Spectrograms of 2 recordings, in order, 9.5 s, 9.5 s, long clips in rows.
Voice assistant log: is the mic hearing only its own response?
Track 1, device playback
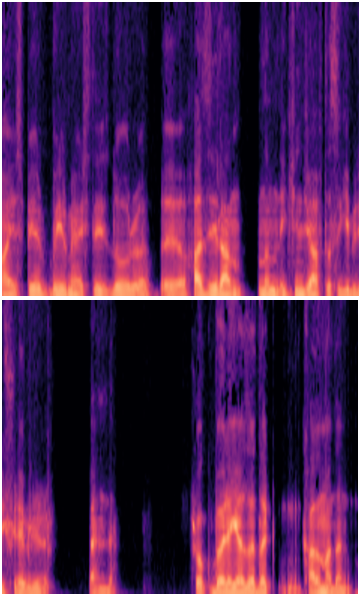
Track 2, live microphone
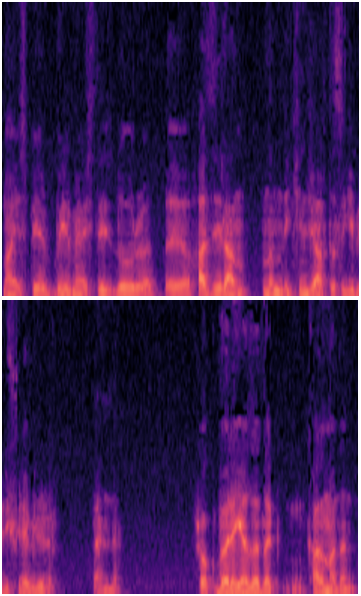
Yes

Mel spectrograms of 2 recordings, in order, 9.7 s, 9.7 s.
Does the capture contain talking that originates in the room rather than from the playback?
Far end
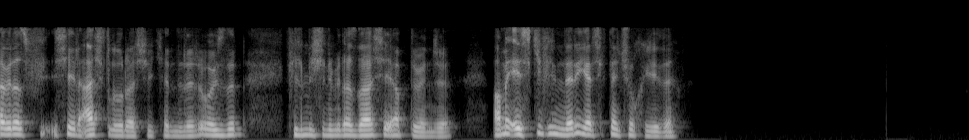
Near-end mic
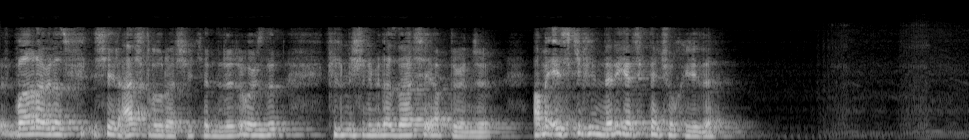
No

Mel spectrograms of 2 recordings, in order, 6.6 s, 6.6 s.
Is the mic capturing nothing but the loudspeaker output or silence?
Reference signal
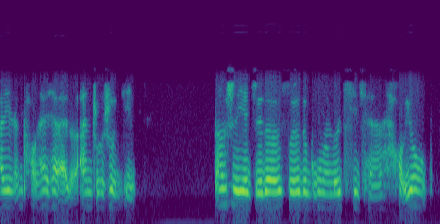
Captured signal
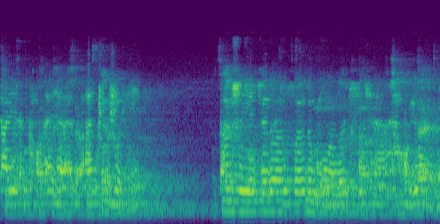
No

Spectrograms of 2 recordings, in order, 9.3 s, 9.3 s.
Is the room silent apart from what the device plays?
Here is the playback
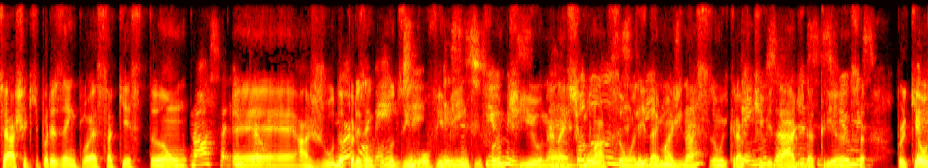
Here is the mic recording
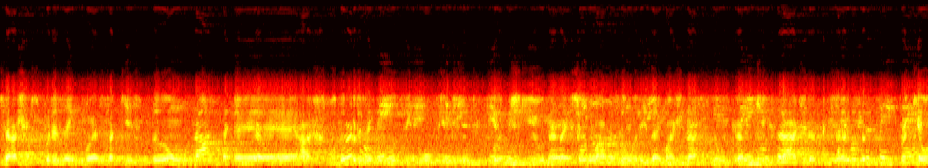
No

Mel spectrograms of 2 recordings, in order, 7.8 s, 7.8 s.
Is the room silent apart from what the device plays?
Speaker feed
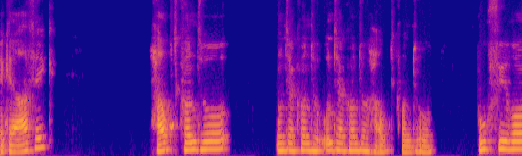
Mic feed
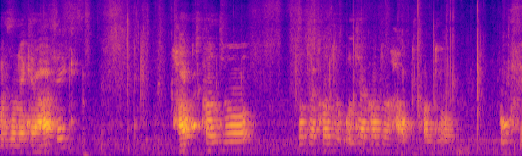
Yes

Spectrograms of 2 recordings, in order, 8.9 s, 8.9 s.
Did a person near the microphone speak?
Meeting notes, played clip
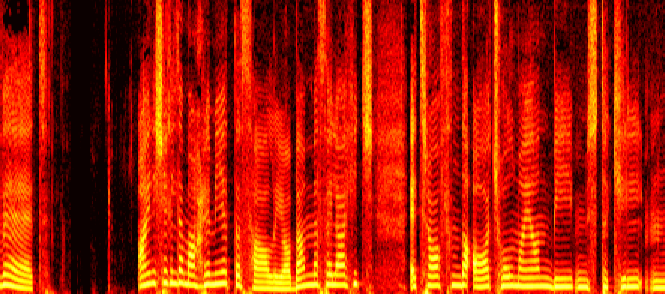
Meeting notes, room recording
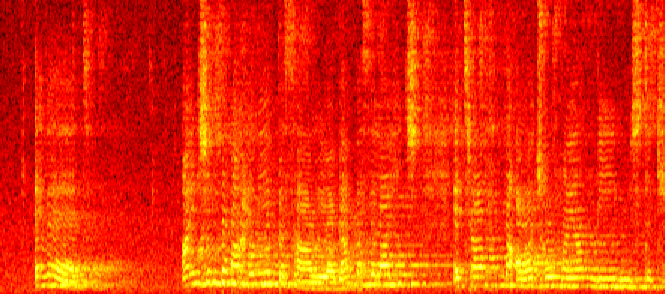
No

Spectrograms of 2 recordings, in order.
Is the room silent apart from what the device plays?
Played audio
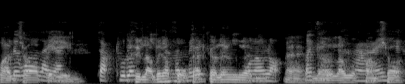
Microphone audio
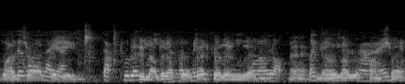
Yes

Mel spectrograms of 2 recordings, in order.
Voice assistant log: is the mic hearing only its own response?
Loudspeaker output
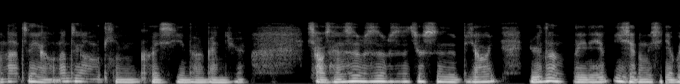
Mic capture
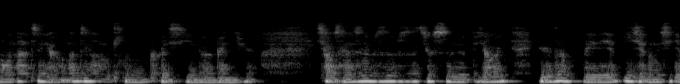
Yes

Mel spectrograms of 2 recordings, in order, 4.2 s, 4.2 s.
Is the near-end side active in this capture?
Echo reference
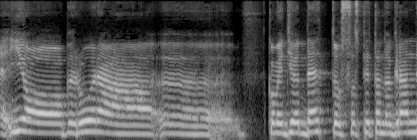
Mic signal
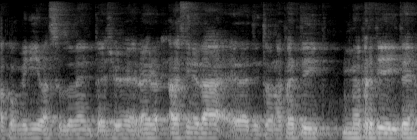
Yes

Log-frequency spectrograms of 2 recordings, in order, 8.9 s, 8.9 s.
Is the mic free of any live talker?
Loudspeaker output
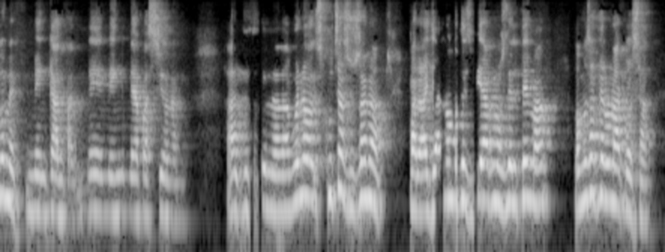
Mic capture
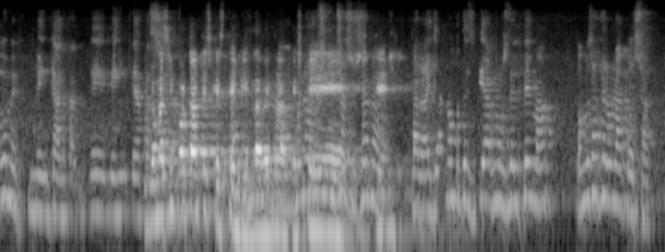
No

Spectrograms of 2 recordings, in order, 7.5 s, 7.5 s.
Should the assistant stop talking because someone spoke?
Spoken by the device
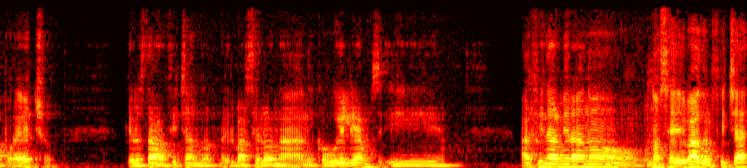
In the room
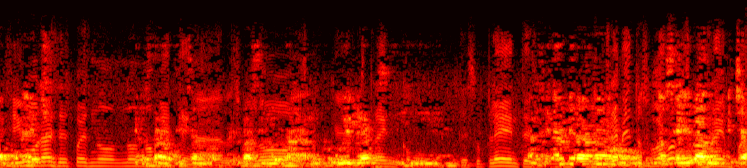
Yes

